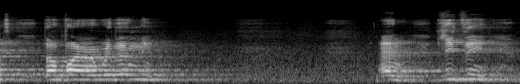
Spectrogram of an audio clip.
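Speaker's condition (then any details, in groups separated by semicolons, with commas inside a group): Traumatic brain injury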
